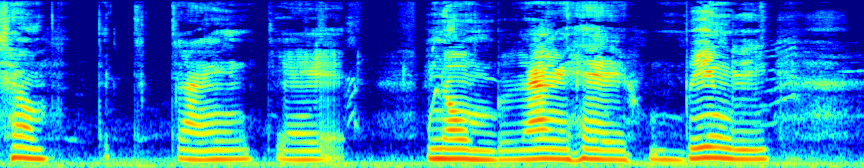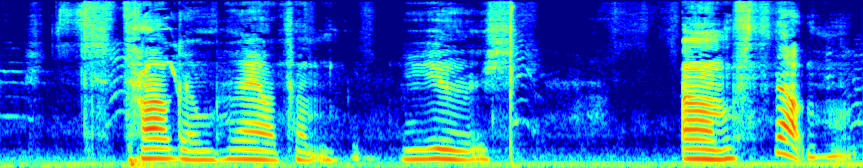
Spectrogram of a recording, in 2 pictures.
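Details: Woman, born premature, with a speech impediment that began around third grade along with hearing loss (deafness), cause not found by doctors, treated with speech therapy at school; speech impediment.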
